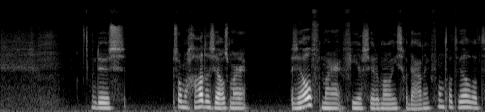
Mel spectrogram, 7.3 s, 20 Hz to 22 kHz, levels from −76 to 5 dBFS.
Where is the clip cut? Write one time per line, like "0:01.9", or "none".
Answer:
none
